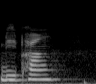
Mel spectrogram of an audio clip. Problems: constant background noise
